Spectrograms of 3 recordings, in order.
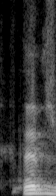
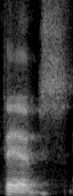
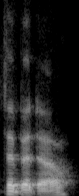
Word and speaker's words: Thibodeau: speak, by the way, I feel like we've been saying it wrong this whole time, and the rest of the world is trying to correct us. I think we're supposed to be saying Thibs and Thibodeau. That sounds way worse, but I think that's the real pronunciation.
